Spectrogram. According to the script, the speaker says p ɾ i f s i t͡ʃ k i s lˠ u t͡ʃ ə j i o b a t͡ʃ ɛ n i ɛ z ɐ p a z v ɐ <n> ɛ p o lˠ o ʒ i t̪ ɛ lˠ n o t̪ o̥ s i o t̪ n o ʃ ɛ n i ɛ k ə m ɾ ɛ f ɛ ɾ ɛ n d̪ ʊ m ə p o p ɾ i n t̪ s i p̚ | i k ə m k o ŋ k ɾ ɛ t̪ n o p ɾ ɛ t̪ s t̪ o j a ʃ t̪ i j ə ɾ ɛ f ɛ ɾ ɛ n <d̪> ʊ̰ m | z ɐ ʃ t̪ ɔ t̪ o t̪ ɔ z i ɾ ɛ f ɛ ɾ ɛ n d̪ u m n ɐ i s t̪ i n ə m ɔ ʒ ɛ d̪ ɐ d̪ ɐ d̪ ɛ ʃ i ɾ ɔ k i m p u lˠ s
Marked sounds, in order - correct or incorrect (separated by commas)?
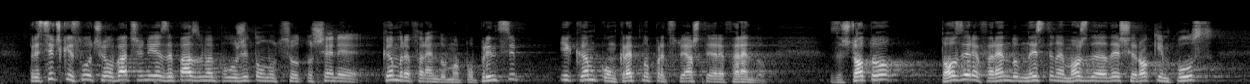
incorrect, correct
